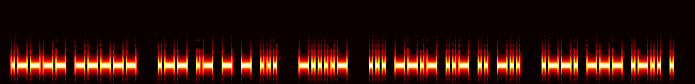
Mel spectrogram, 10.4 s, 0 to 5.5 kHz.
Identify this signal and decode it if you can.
Morse code, heard as a keyed tone, about 25 wpm, 600 Hz. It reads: 10 WATTS - SQUID POLE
